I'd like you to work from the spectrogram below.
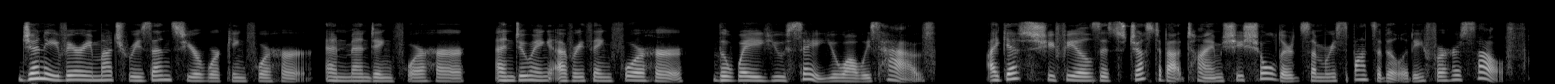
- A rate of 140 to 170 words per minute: Yes, average, 150 wpm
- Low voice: No, medium, 180 Hz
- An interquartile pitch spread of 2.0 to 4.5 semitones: Yes, average, 4.1 semitones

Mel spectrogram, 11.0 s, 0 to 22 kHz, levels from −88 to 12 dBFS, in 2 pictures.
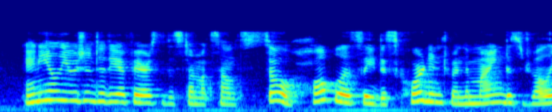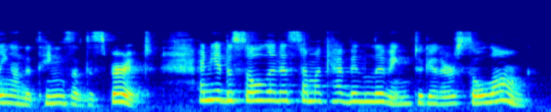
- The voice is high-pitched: Yes, very high, 250 Hz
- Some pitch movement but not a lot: Yes, average, 4.9 semitones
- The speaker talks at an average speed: Yes, average, 195 wpm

